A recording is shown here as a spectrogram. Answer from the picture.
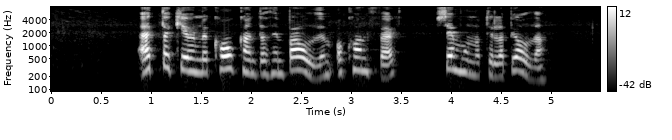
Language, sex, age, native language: Icelandic, female, 40-49, Icelandic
